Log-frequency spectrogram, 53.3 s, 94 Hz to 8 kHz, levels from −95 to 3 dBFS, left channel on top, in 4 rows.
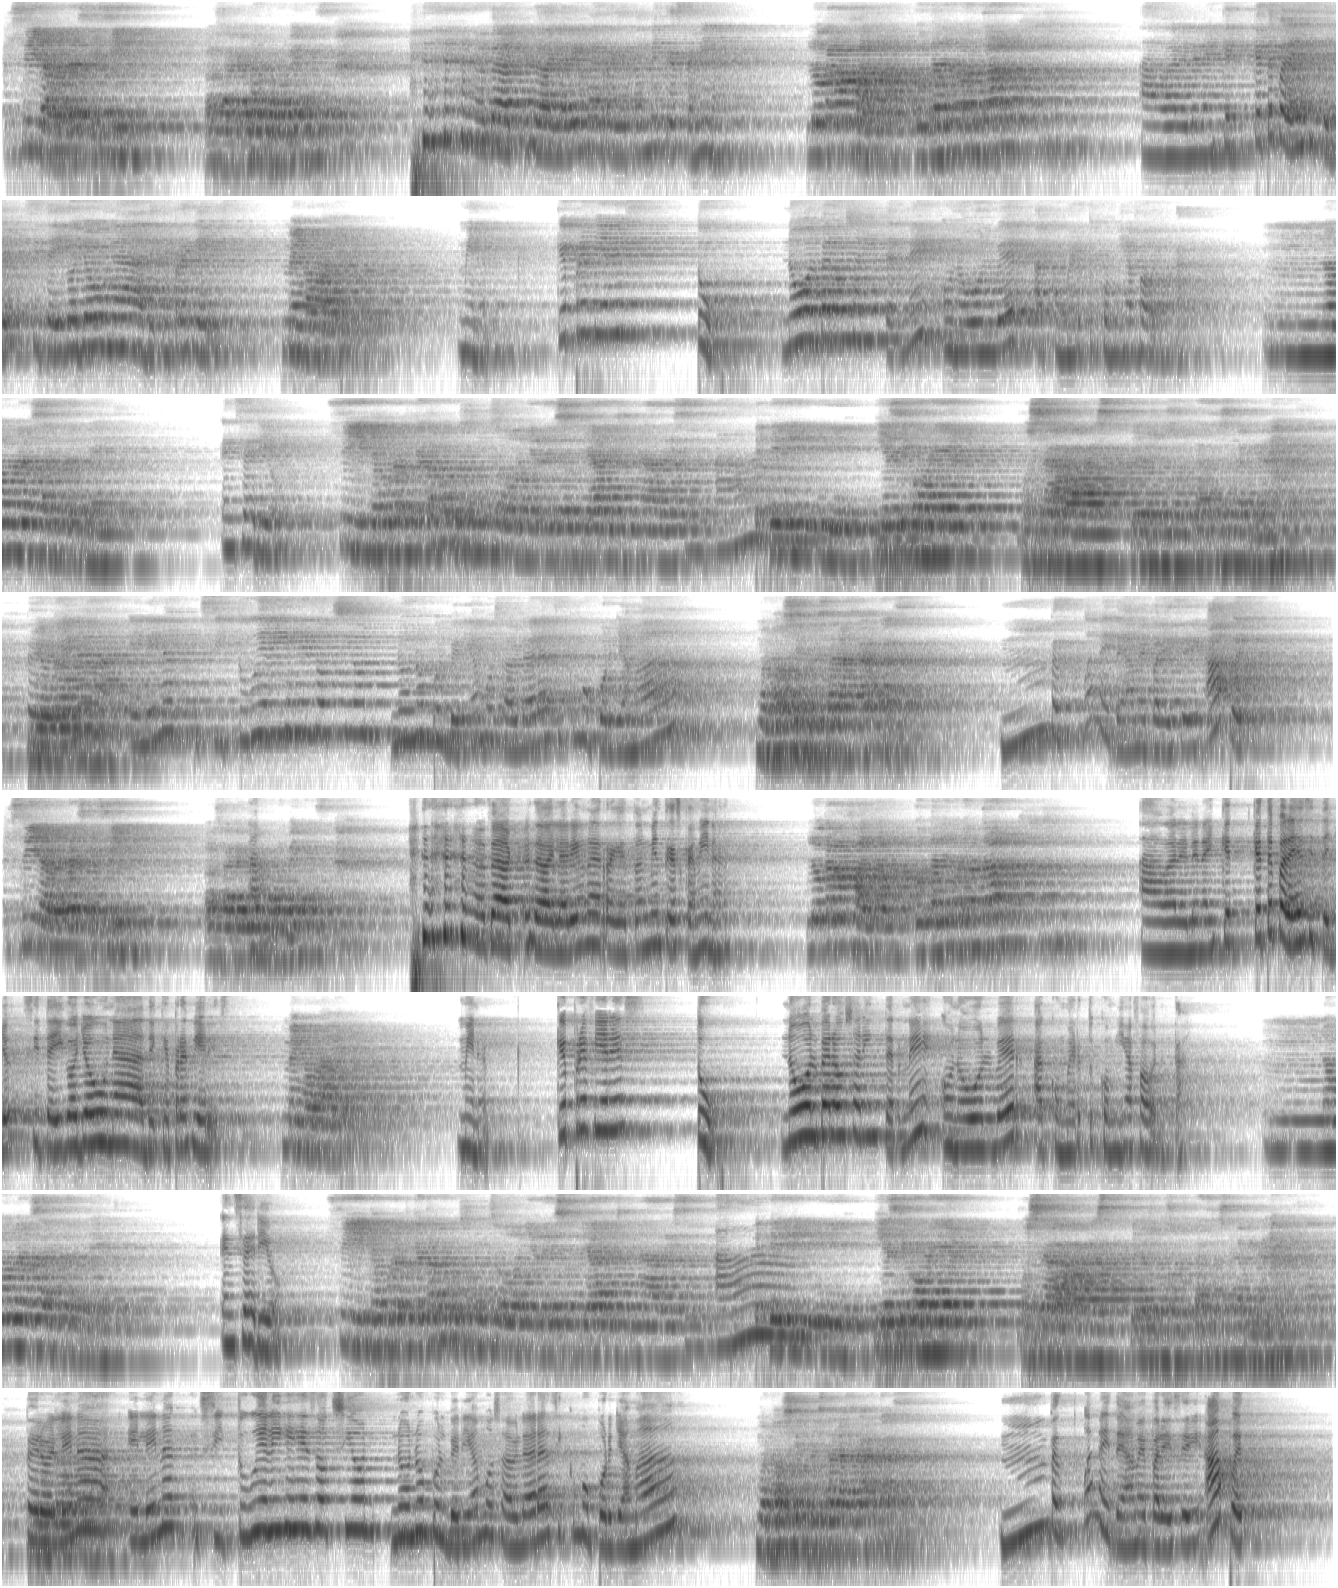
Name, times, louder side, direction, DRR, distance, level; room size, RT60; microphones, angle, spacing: voice 1, 0.0-1.3 2.0-3.5 8.0-10.6 16.1-16.8 25.9-27.7 30.0-33.6 34.3-36.3 36.8-39.8 40.3-41.0 47.6-49.0, right 1 dB, 20° right, -14 dB, 1.7 m, -32 dB
voice 2, 2.5-2.9 4.1-7.3 11.4-15.5 17.9-18.2 18.9-19.7 20.3-20.6 21.1-25.2 28.9-29.5 33.8-34.8 40.3-46.8 50.0-52.4, right 7 dB, 80° right, 10 dB, 0.3 m, -30 dB
10.5 x 3.5 x 4.3 m, 2.5 s
head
